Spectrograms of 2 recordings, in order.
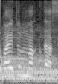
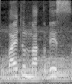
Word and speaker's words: বাইতুল মাকদিস: এবার এই বোরাক চলে গেল বাইতুল মাকদাস। এটা কোথায়? বাইতুল মাকদিস, বাইতুল মাকদাস না, বাইতুল মাকদিস।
